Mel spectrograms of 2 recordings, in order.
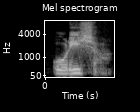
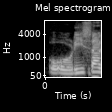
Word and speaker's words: ओडिशा: क्योंकि ओडिशा के जो लोग हैं, यहाँ के जो लोग हैं, उनका प्रोनाउंसिएशन जो है वो ड़ ज्यादा आता था।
